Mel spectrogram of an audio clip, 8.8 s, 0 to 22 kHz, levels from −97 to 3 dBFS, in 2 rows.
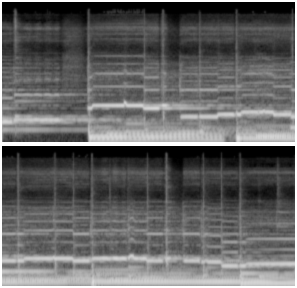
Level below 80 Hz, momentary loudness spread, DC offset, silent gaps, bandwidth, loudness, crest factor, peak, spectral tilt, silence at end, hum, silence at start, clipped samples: -26 dBFS; 6 LU; under 0.1%; none; 14.5 kHz; -17 LUFS; 12 dB; -4 dBFS; -7.5 dB/octave; 0 s; none; 0 s; under 0.1%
